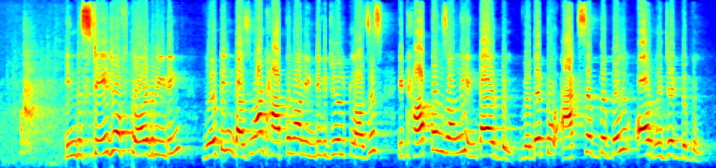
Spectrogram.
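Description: A young woman lectures with animation, close to a microphone.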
